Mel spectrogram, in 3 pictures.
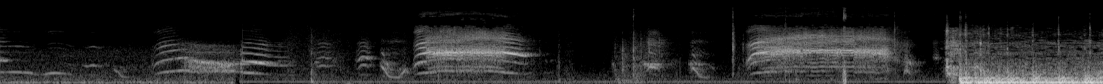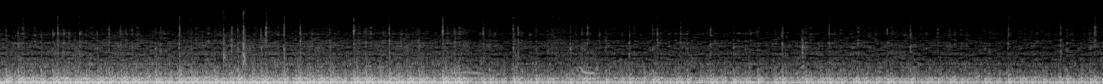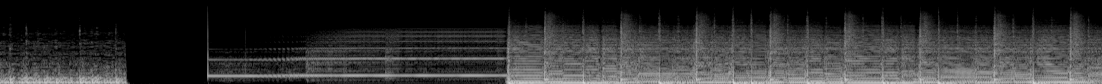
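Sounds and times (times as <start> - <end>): motorcycle engine idling: 9.6 - 23.4.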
